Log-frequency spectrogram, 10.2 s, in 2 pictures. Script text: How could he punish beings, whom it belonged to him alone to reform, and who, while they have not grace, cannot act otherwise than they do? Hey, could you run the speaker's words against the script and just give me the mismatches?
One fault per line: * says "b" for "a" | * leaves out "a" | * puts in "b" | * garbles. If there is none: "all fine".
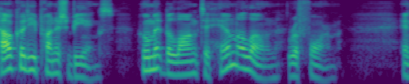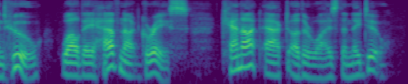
* leaves out "to"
